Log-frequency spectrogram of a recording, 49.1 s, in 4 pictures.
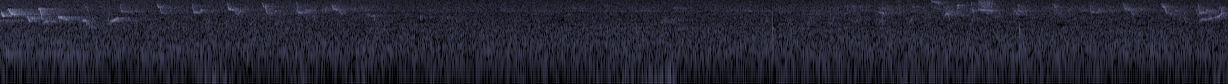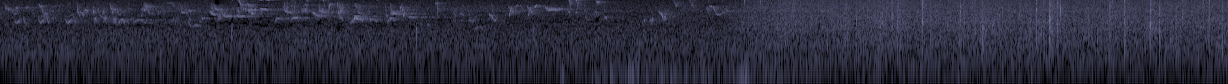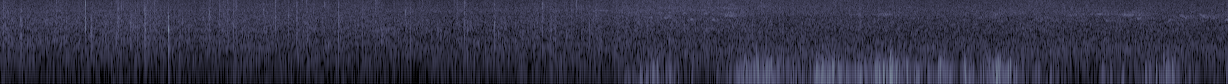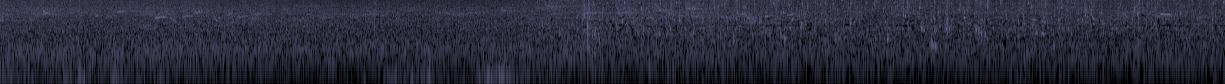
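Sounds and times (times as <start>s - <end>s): hiss with faint crackles: 0.0s - 49.0s
songbirds chirping: 0.0s - 49.0s.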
